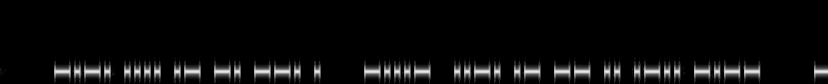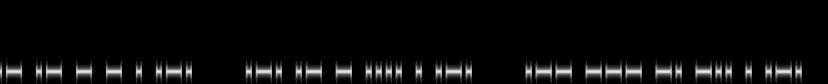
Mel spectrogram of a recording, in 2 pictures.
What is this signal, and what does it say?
Morse code, heard as a keyed tone, about 24 wpm, 600 Hz. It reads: CHANGE <BT>FAMILY MATTER RATHER WONDER
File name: CW / Practice / 500MostCommonEnglishWords24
